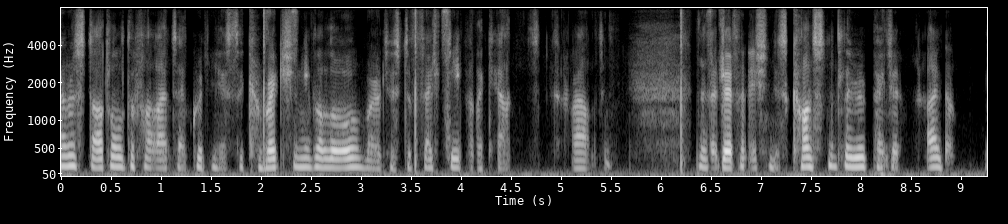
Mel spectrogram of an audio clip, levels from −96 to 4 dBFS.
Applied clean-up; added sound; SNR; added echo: neural diffusion model UNIVERSE++.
